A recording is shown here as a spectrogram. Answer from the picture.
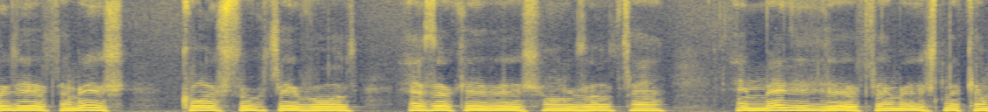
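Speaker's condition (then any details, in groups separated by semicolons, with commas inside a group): ALS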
